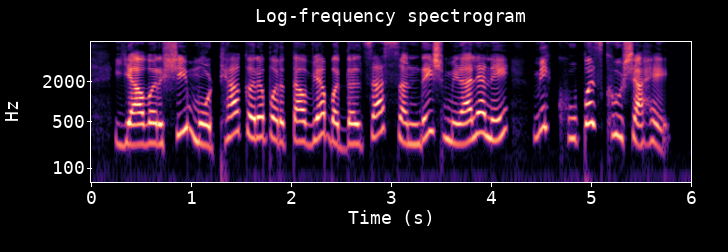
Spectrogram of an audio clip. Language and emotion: Marathi, happy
